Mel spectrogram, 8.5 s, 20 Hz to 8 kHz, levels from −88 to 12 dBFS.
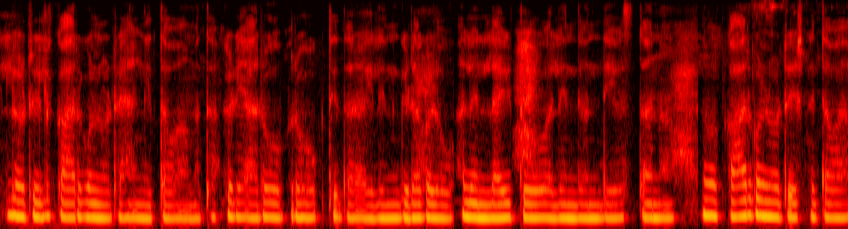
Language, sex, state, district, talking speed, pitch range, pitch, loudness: Kannada, female, Karnataka, Gulbarga, 175 wpm, 175-190 Hz, 180 Hz, -31 LUFS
